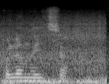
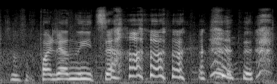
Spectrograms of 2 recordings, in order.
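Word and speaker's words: паляниця: цих слів мир спокій Поляниця тому що росіяни їх не можуть вимовляти через то воно наши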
